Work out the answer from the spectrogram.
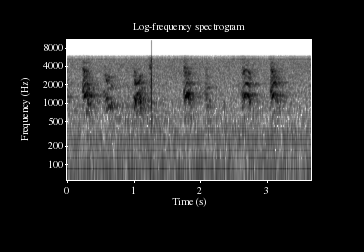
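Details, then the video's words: Pomeranian barking at a computer, giving six short, bright yips in an uneven rhythm, each clipped and high-pitched, with a faint background hum and a brief click midway. "Pomeranian barking at a computer"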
